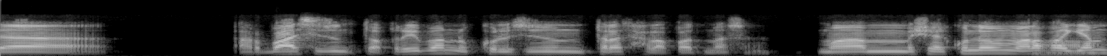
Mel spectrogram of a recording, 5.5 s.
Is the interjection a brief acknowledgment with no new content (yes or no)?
yes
